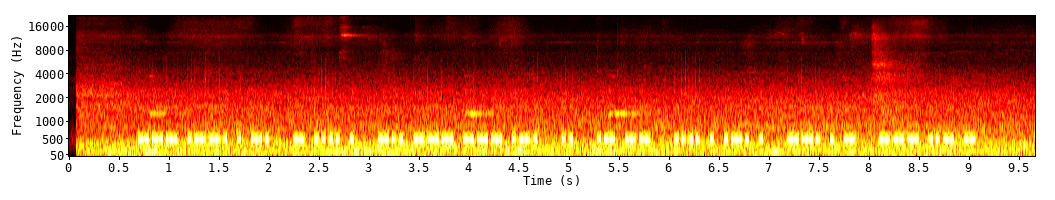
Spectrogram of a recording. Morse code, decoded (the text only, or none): OPEN THE DOOR I AM HERE GET OUT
